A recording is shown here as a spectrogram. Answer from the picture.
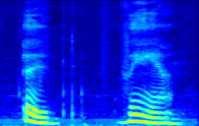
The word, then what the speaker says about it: advantage: The pronunciation of advantage is advantage. Let's break it down step by step. Syllable number one, ud. This is the unstressed syllable, pronounced with a schwa, a very light and delicate vowel sound, ud, ud. Syllable number two, van. This is the stressed syllable. Say it clearly with an open a sound, like in cat or van.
